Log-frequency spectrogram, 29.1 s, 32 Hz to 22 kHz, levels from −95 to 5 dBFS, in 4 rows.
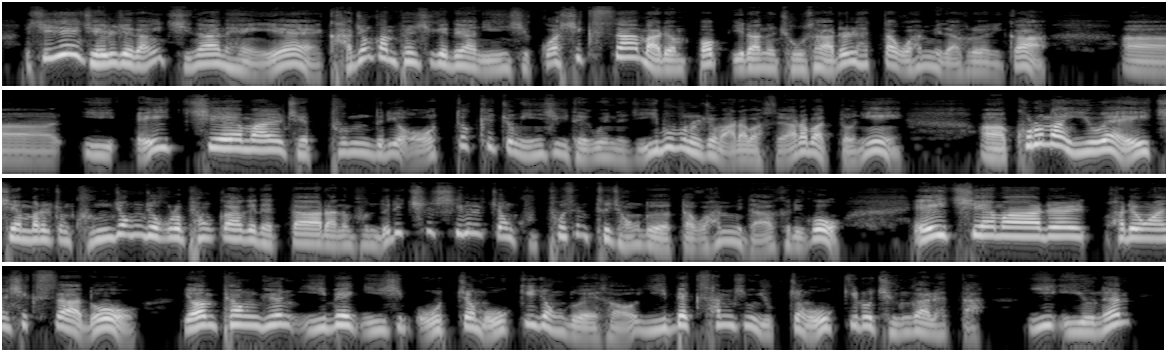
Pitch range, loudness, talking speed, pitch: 140-235 Hz, -23 LUFS, 305 characters per minute, 195 Hz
